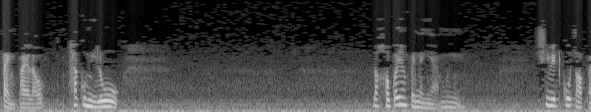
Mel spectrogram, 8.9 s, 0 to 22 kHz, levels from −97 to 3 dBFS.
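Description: From the start to the end of the speech there's heavy damage that sounds like WMA compression is the likely cause. The block-based transform spreads quantisation noise over tens of milliseconds, so consonants get a ringing, smeared edge and the whole thing turns washy. Quieter detail has been dropped outright, which fits a low bitrate around 24 kbps, and the leftover hiss swells and fades with the talker.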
